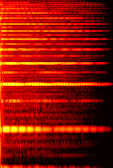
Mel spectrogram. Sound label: BELL-GONG, A#; Big Fish Audio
